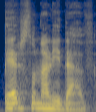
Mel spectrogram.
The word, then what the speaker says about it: personalidad: If a word ends in a letter that isn't a vowel, an S or an N, you emphasize the final syllable instead. For example, the word for personality is personalidad. Personalidad. So the final syllable is the dav. So we stress that part.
